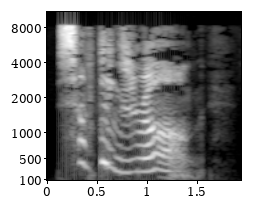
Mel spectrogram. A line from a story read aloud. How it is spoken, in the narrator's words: Charlie wailed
